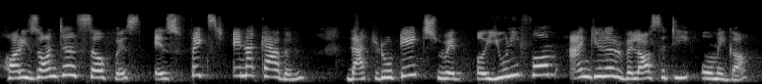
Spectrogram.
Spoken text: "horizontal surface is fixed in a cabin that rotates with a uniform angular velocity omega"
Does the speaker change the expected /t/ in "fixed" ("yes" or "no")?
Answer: no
